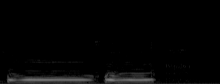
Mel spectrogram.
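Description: A man's voice humming unaccompanied: one held note of about a second, then a shorter second note at about the same pitch after a brief break, stopping about a second and a half in.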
